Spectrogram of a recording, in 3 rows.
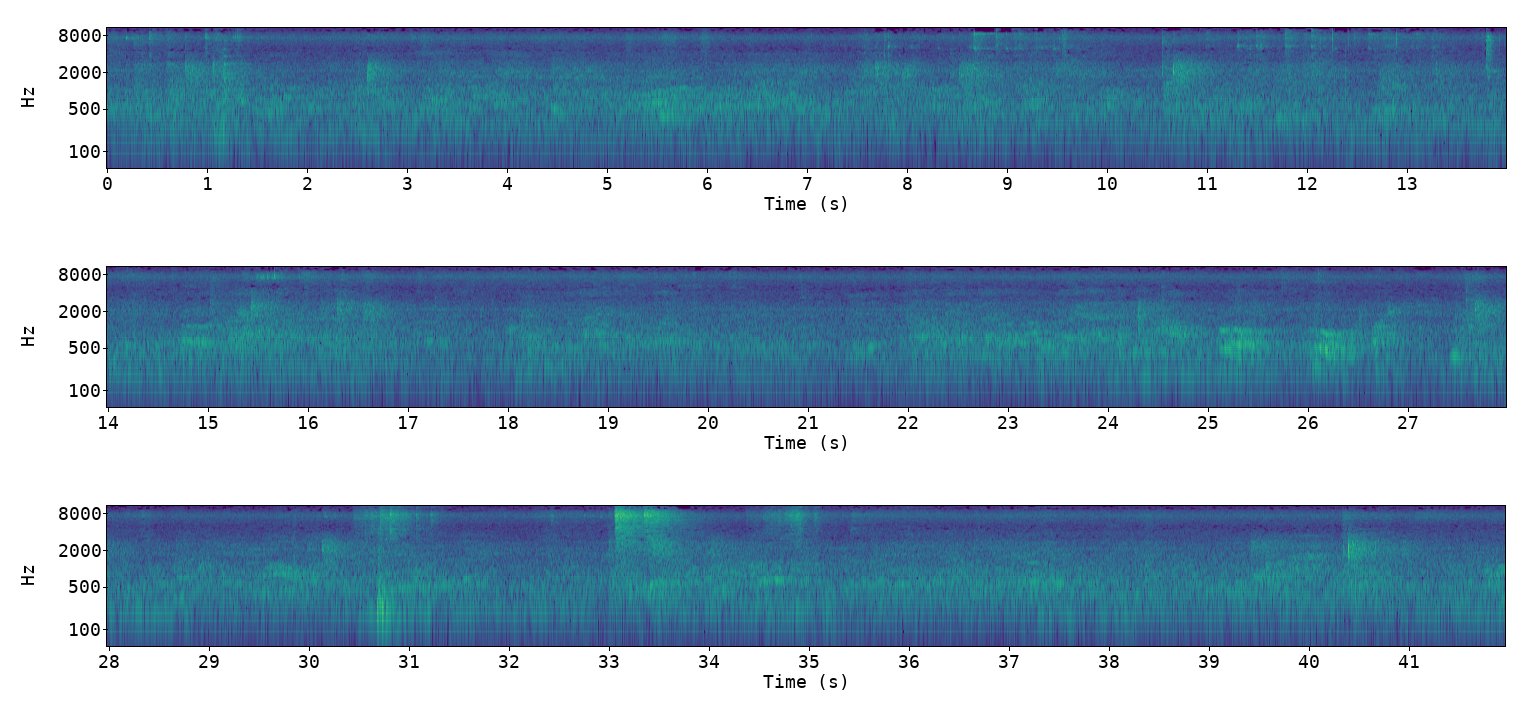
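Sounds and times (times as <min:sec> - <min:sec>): murmur of voices: 0:00.0 - 0:41.9.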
